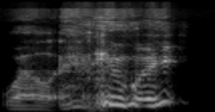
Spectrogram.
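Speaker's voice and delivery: loud real laugh that breaks into the word. Real, not acted. Laughs walking up the hill.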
